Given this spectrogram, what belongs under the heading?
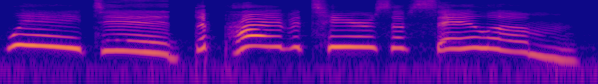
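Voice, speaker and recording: A woman's voice: very high-pitched, sing-song, takes it slowly, fairly bright tone, dry recording, voice pushed up, full character voice. A woman voicing a big, rowdy male sailor who bellows questions to a cheering crowd in a read-aloud story. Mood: roaring. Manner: bellowing, rousing.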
